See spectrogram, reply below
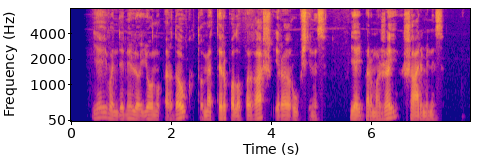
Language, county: Lithuanian, Telšiai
